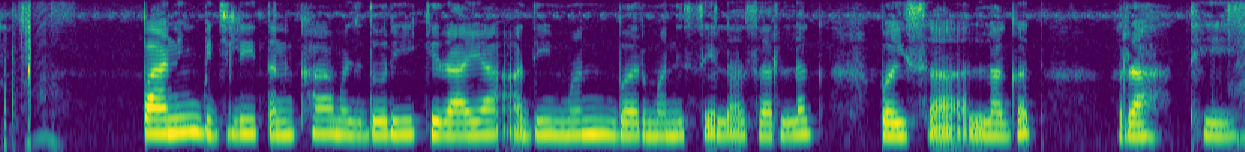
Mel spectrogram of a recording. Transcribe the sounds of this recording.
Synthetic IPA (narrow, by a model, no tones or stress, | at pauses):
paːnibɪd͡ʒlit̪ənkʰaməd͡ʒd̪uːɾikɪɾaːjaʔa̰d̪imənbəɾmənsḛlasəɾləɡpəɪsa̰ləɡət̪ | ɾəɦt̪ʰe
